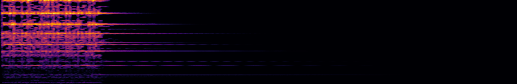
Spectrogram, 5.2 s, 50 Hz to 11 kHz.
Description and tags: Old german W48 telephone ringing ringtone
